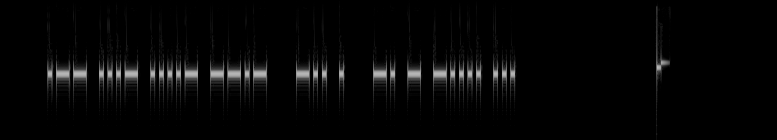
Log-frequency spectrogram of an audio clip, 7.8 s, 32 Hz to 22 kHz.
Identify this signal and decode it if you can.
Morse code, heard as a keyed tone, about 28 wpm, 700 Hz. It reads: WV4Q DE NT6S
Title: USA Callsign DE Callsign - 4 Characters - 28wpm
